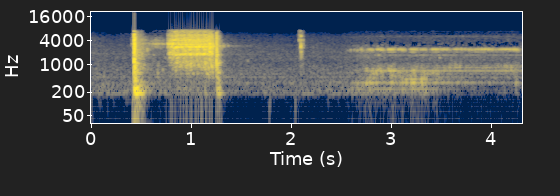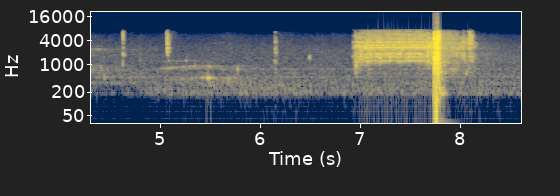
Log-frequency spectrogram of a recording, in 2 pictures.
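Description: Cordless tool snugging bolts on a 2016 Nissan Altima CVT during a rebuild, two short whirring bursts about six seconds apart with a faint hum and scattered clicks between them.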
